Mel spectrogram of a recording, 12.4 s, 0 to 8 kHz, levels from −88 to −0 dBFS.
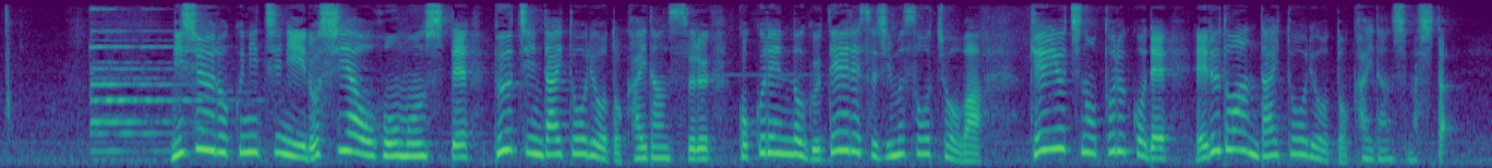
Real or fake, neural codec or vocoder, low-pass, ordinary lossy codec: real; none; 7.2 kHz; none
